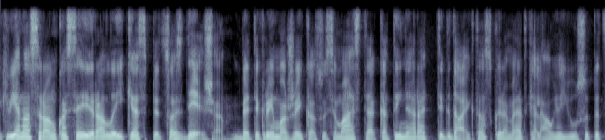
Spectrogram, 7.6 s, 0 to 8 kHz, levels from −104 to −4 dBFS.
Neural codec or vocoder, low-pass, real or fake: none; 7.2 kHz; real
